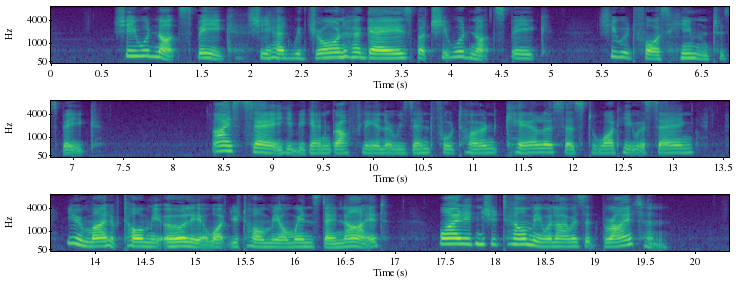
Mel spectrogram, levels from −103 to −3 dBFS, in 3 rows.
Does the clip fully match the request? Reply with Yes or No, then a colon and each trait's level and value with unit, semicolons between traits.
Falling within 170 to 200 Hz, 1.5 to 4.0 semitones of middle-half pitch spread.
No: medium, 185 Hz; average, 5.0 semitones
